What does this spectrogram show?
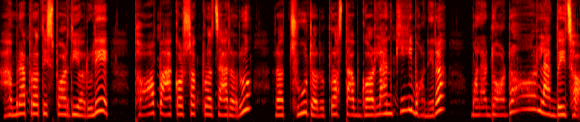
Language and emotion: Nepali, fearful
